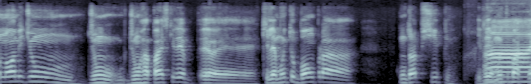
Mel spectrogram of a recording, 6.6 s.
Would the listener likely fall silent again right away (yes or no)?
no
